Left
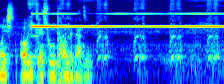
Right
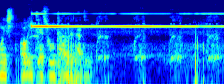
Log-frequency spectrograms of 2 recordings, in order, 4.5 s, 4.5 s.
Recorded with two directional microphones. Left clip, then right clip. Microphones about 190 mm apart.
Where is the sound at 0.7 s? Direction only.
65° left (ahead or behind).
